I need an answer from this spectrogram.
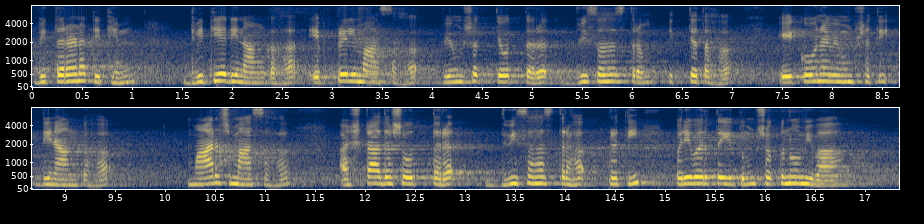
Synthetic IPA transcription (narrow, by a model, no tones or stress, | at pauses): ʋit̪ɐɾɐɳɐt̪it̪ʰim | d̪ʋit̪jɐd̪inaːŋkɐɦɐ̆epɾilmaːsɐɦɐ̆ | ʋjɐmʂɐt̪joːt̪ːɐɾɐd̪ʋisɐɦɐst̪ɾɐmit̪jɐt̪ɐɦɐ̆ | eːkoːnɐʋjɐmʂɐt̪id̪inaːŋkɐɦɐ̆ | maːɾt͡ʃmaːsɐɦɐ̆ | ɐʂʈaːd̪ɐʃoːt̪ːɐɾɐd̪ʋisɐɦɐst̪ɾɐɦɐ̆pɾɐt̪ipɐɾiʋɐɾt̪ɐjt̪umʃɐknoːmiʋaː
